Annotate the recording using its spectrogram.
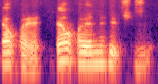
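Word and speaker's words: Linh: How do you pronounce that? Lin? Is it Lin? Sorry? Is it Lin? L-I-N-H. Is it pronounced as Lin? Oh, yes, it's Lin.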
